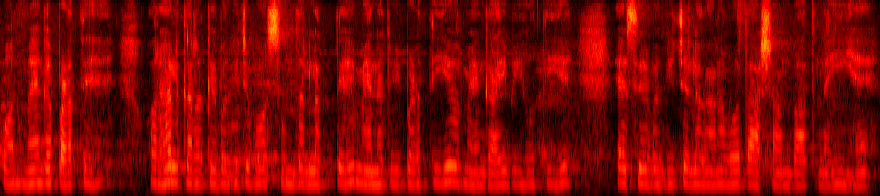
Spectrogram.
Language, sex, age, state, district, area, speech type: Hindi, female, 45-60, Madhya Pradesh, Jabalpur, urban, spontaneous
